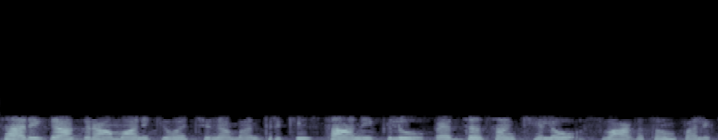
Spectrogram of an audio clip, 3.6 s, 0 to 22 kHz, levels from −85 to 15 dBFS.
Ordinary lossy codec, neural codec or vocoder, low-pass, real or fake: none; none; 3.6 kHz; real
